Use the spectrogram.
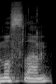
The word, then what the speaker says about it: Muslim: we have so many different pronunciations, but the most correct is Islam and Muslim.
